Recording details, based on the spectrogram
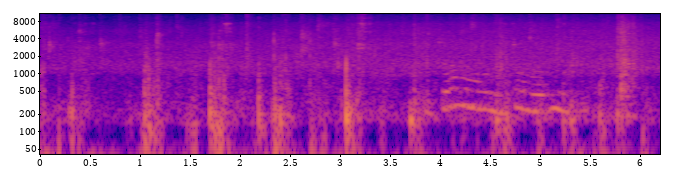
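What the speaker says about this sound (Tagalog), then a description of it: "It sounds like it is raining in here, but yeah, it is actually because of the, you know, some droplets coming from the rocks" Water droplets fall from rocks in a narrow gap between two large mountain rocks in the Blue Mountains, making scattered irregular taps like light rain, with birdsong in the background.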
